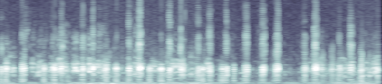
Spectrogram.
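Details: Mallard ducks giving soft, rapid, clipped nasal notes in a continuous chattering stream, several birds at once, with a faint steady hum below.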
